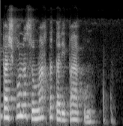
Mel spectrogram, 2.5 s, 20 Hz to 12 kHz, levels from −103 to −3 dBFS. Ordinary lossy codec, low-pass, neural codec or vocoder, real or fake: Opus, 32 kbps; 7.2 kHz; none; real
